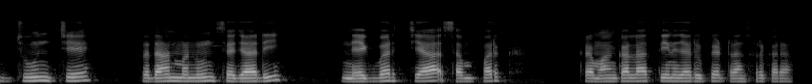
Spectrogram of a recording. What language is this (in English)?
Marathi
